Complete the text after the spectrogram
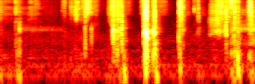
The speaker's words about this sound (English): Card of the day. Using my second gifted deck of Wild Unknown.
